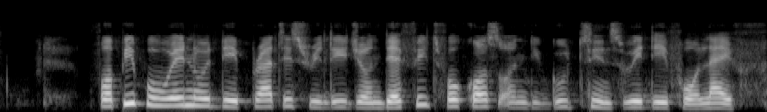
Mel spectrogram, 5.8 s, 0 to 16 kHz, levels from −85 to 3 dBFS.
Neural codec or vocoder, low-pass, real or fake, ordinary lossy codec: codec, 16 kHz, 4 kbps, X-Codec, HuBERT features, trained on LibriSpeech; 7.2 kHz; fake; none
